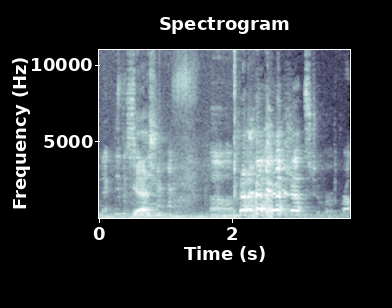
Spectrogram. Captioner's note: laughing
